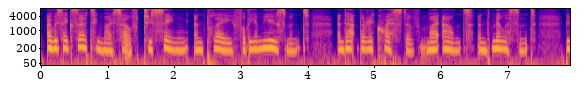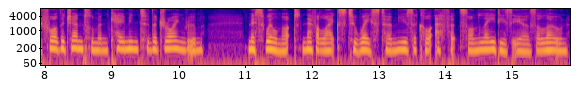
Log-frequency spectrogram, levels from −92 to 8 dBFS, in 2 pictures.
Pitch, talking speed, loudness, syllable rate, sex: 180 Hz, 155 wpm, -19 LUFS, 3.3 syllables/s, female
